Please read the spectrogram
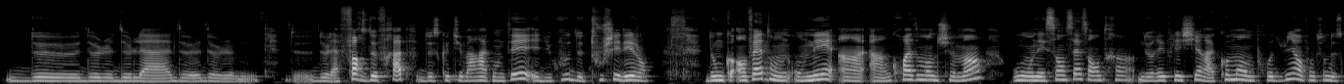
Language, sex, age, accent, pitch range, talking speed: French, female, 30-49, French, 175-215 Hz, 235 wpm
